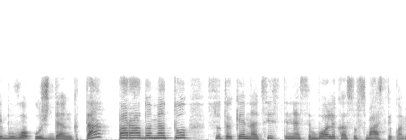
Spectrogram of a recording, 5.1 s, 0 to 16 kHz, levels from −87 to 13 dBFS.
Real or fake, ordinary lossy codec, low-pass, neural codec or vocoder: fake; MP3, 64 kbps; 7.2 kHz; codec, 16 kHz, 8 kbps, FreqCodec, smaller model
